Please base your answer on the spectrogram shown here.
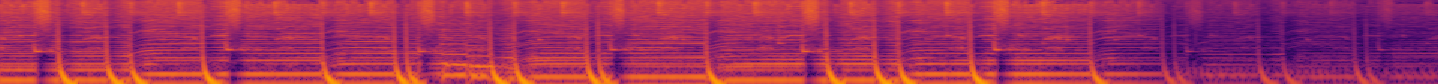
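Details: Loud electronic dance music with heavy bass and a steady beat fills the whole stretch, fading slightly near the end.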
